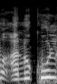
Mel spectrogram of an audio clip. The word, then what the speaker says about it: अनुकूल: दीर्घ वाला नहीं सर दीर्घ वाला नहीं अनु में छोट की अ कूल में बड़ की समझ गए सर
